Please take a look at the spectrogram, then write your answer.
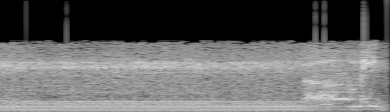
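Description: A steady, droning car engine hums at a constant pace while driving out on the Pacific Palisades late in the evening, with a brief rising whine and clatter near the end. No one speaks.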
